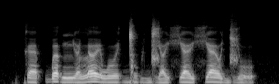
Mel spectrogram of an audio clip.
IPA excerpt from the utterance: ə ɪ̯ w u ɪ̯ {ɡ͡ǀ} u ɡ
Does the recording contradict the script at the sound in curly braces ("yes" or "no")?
no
